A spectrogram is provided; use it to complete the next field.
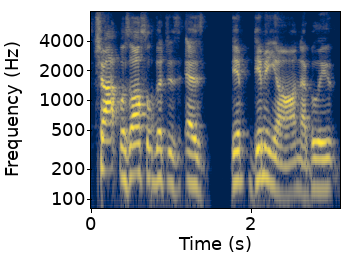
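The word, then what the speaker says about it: Demeioun: happens a lot draft time because Chop was also listed as Dimion, I believe. Dimion, I think that his name is pronounced.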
